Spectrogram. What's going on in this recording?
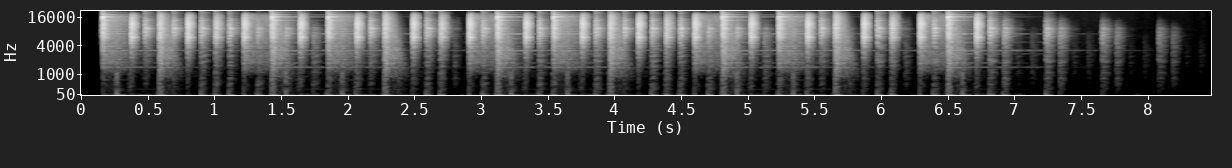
Music > Multiple instruments
Percussion Loop BPM142
Loop, Rythmn, Percussion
